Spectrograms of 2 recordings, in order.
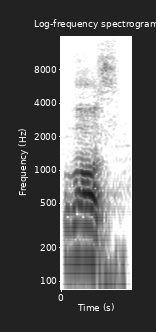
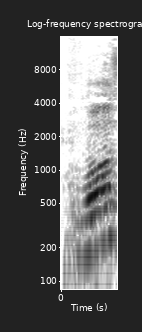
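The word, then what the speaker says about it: was: वॉज को दो तरह से हम प्रोनाउंस करते हैं, एक वॉज और जब हम स्पीड में इंग्लिश बोलते हैं तो कहते हैं वज। उसका प्रोनाउंसिएशन वज, इस तरह भी पढ़ते हैं उसको।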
